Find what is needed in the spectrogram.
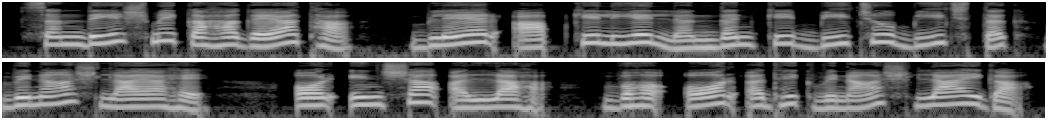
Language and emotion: Hindi, neutral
